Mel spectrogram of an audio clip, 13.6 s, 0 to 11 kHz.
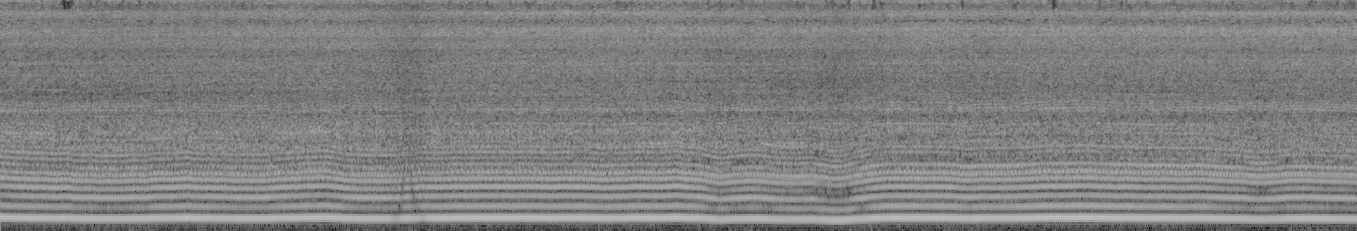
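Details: Poulan 2075C chainsaw (owner thinks 32cc, 16-inch bar, old safety chain) after a carb mod and tune, cold start at about 15°F: a high, steady two-stroke buzz dips briefly as it bites wood, then recovers. It runs normally under load.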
